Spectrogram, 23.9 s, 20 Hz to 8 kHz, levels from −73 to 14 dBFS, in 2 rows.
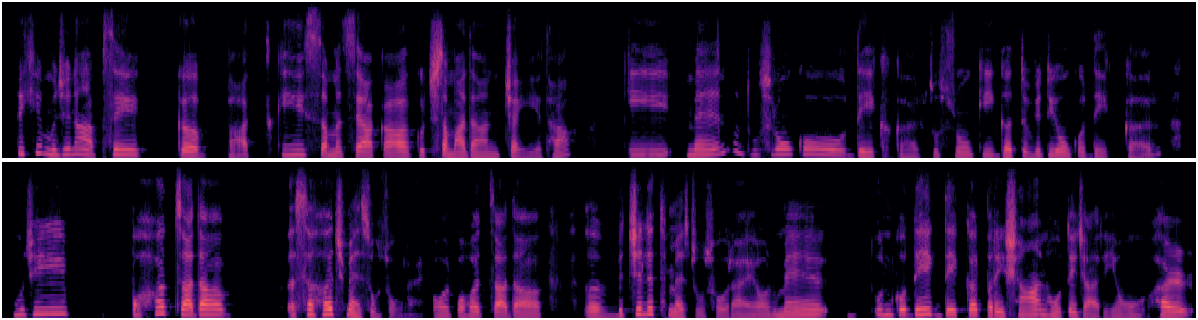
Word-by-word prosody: देखिए 295 +4 -3
मुझे 260 -2 -2
ना 280 - -3
आपसे 235 +3 -2 0.6
क - - +2 0.5
बात - - -6
की 245 +1 -5
समस्या 215 -2 +1
का 215 -1 +2 0.2
कुछ 225 -1 -6
समाधान 195 -3 0
चाहिए 180 -4 -3
था, 195 +2 -3 0.6
कि 230 0 -6 0.2
मैं 235 +3 -1
ना 395 +4 -11
दूसरों 260 +3 -3
को 275 - -1 0.5
देखकर, 200 -4 -5
दूसरों 215 0 -7
की 220 0 -6
गतिविधियों 215 +5 -2
को 215 0 -9
देख 165 -3 -10 0.2
कर 165 - -11 0.5
मुझे 290 +4 -1 0.7
बहुत 315 +5 +2
ज़्यादा 255 -1 +9 0.8
असहज 270 +2 +5
महसूस 195 -3 0
हो - - -12
रहा - - -21
है - - -23
और 205 0 -3
बहुत 210 +2 +1
ज़्यादा 165 - +4 0.6
अ, - - +1
विचलित 230 +10 +2
महसूस 175 - -3
हो 90 - -4
रहा 90 +1 -5
है। 95 - -5
और 210 - -5
मैं 230 +2 +1 0.6
उनको 245 +1 +2
देख-देख 245 -3 +3
कर 245 0 +6
परेशान 220 +4 +4
होते 195 -3 -1
जा - - -1
रही - - -9
हूँ - - -9
हर 215 0 +6
225 Hz, 135 wpm, -26 LUFS, 200-250 Hz, 0.8 s, ज़्यादा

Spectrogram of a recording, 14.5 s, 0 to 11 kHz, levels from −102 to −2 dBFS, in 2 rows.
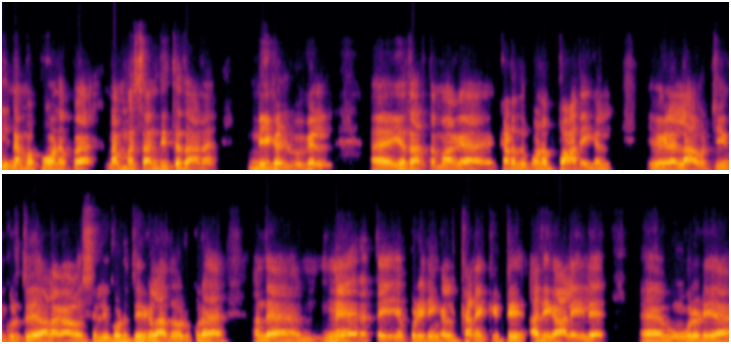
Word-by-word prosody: நம்ம 150 -1 0
போனப்ப. 165 -1 +1 0.4
நம்ம 145 +2 -1
சந்தித்ததான 145 -1 0 0.6
நிகழ்வுகள். 150 -4 +1 0.5
அ - - +4 0.2
எதார்த்தமாக 160 0 0 0.4
கடந்து 145 +2 0
போன 140 -2 +1 0.2
பாதைகள். 125 -3 -1 0.4
இவைகள் 135 +1 +2
எல்லாவற்றையும் 150 +1 -1
குடுத்து 140 -1 -2
அழகாக 135 +1 +2
சொல்லிக் 130 0 -2
குடுத்தீர்கள். 125 +7 +3
அதோடு 150 +2 -2
கூட 180 - +4 0.5
அந்த 130 0 +3 0.7
நேரத்தை 205 +1 +1 0.2
எப்படி 165 +4 -2
நீங்கள் 130 -3 -1
கணக்கிட்டு 140 0 0 0.2
அதிகாலையிலே 130 0 +2 0.6
அ - - +4 0.2
உங்களுடைய 130 -1 +2
140 Hz, 105 wpm, -23 LUFS, 130-155 Hz, 0.7 s, அ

